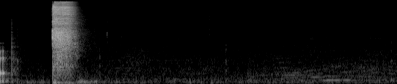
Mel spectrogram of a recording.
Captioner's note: can hissing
